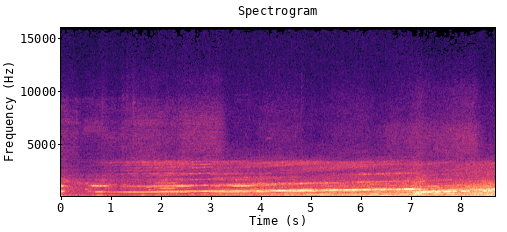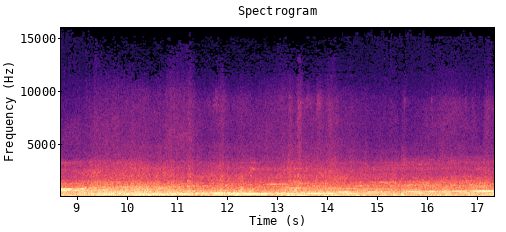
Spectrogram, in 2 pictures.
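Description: Train wheels rumble on the tracks.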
